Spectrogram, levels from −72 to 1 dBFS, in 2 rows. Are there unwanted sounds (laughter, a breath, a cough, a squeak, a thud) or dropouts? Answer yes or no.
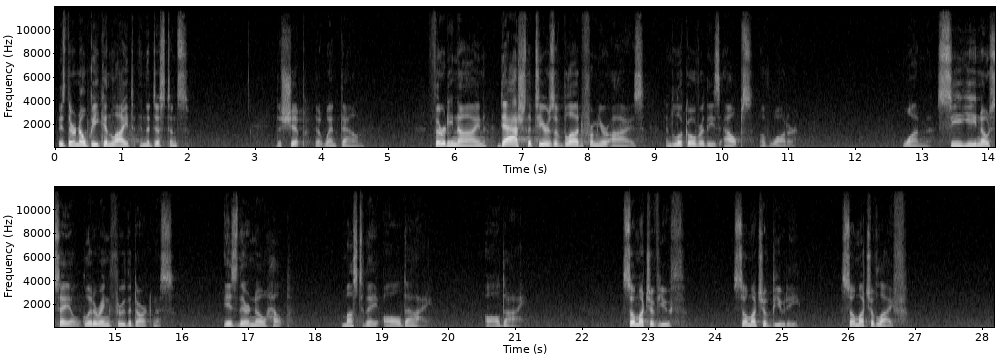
no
